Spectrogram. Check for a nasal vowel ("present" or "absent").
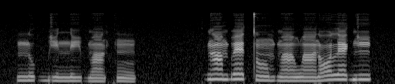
present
